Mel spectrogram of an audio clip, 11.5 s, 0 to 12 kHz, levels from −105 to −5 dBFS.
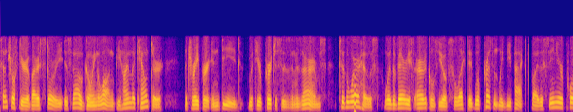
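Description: A speech clip carried over a Bluetooth CVSD headset codec throughout. The sound is confined to roughly 150 Hz to 3.6 kHz, and the one-bit delta modulation at 64 kHz cannot track fast loud rises, so sibilants turn scratchy and a granular hiss sits under the voice. A Bluetooth headset packet repeated fault occurs twice. From 7.08 to 7.12 s, a short buzz near 267 Hz is heard as the last 3.75 ms packet is decoded again, which fits a run of about seven lost packets. A shorter buzz follows from 8.75 to 8.77 s, consistent with about three lost packets.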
